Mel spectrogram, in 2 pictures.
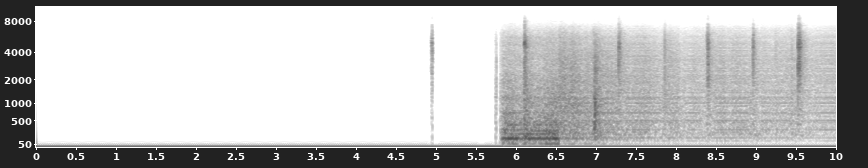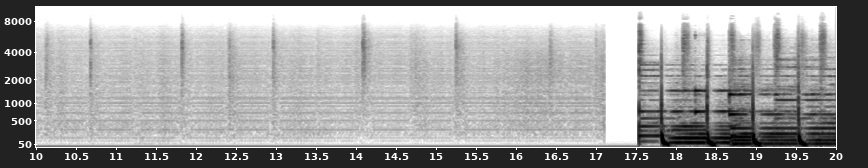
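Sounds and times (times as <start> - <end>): low steady hiss: 5.8 - 17.1
faint regular ticking: 7.2 - 11.0, 11.7 - 13.2.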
